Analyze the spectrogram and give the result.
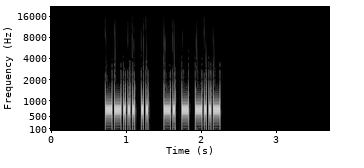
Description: Morse code, heard as a keyed tone, about 39 wpm, 700 Hz. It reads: 7I NTX
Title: Winter Field Day Exchanges Encore 40wpm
